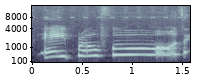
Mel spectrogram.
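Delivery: high, slow sing-song April Fools; gleeful prank reveal. Retold or imitated.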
